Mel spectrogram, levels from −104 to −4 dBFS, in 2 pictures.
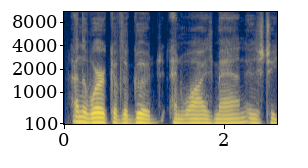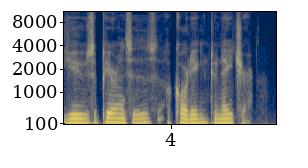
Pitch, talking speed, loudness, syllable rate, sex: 120 Hz, 180 wpm, -19 LUFS, 5.2 syllables/s, male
